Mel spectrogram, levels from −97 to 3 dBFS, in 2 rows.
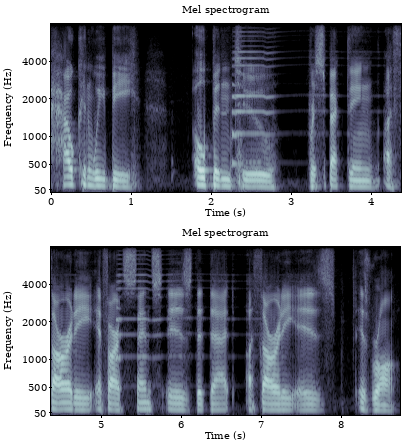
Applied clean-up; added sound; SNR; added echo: neural mask model RNNoise.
